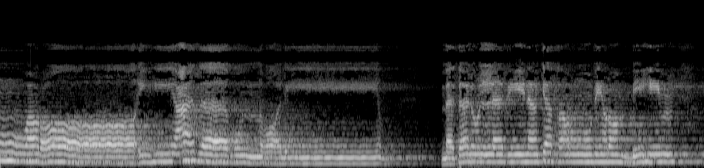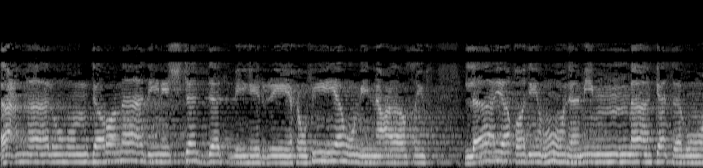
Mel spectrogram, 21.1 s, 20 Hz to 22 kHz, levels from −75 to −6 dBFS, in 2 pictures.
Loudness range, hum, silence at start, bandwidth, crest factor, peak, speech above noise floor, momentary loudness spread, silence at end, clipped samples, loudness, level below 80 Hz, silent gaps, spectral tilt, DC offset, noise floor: 4 LU; none; 0 s; 8 kHz; 16 dB; -10 dBFS; 21 dB; 7 LU; 0 s; under 0.1%; -25 LUFS; -64 dBFS; none; -4.5 dB/octave; under 0.1%; -45 dBFS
